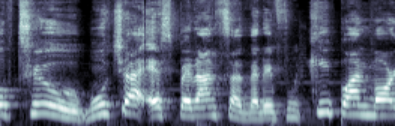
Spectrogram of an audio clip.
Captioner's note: speaking in foreign language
